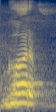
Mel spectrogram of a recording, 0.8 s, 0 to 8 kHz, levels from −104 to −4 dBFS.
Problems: background conversations at intervals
